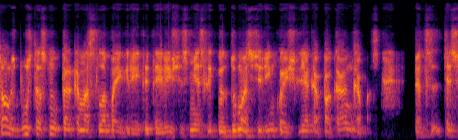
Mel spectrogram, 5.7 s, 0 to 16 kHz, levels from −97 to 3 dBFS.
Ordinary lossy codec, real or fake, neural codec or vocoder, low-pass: AAC, 64 kbps; real; none; 14.4 kHz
